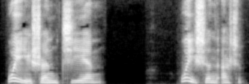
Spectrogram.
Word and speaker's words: 卫生间: 卫生间，卫生 actually means Sanitary, doesn't sanitary.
